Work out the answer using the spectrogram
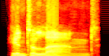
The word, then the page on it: hinterland: British English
